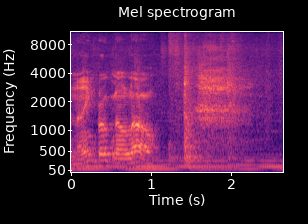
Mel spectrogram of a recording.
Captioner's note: sigh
